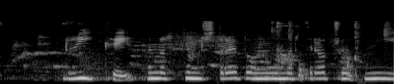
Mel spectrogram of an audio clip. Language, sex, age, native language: Icelandic, male, 11, Icelandic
